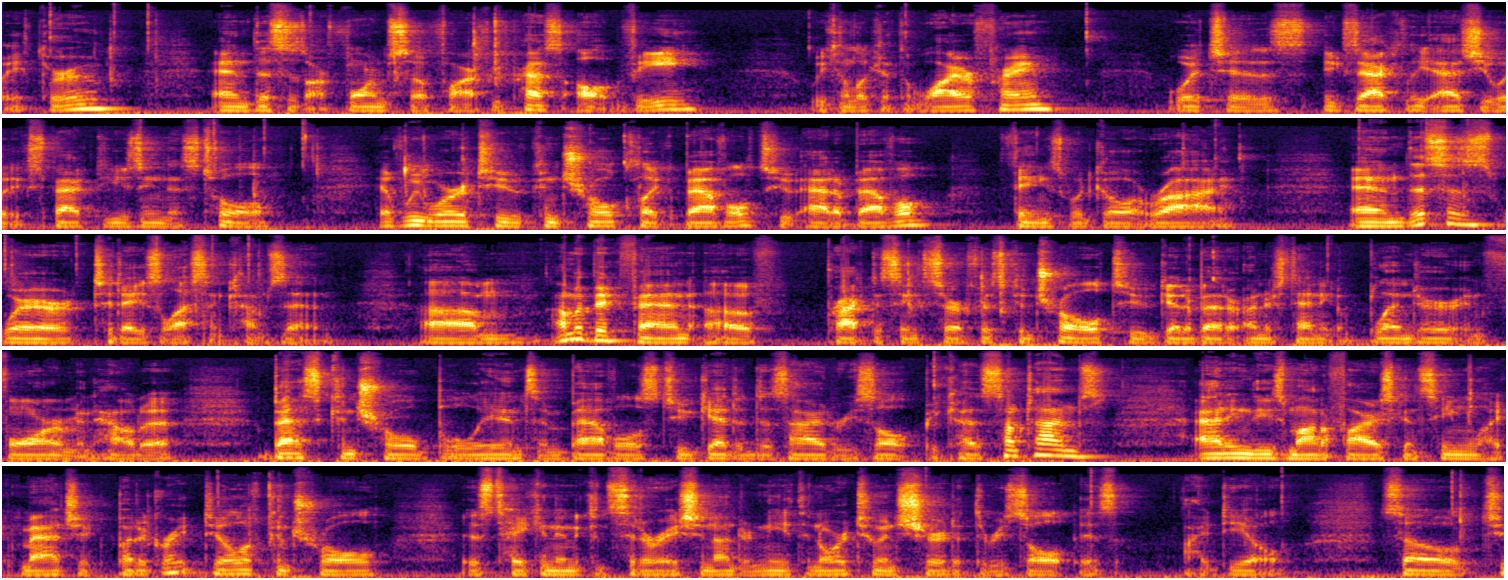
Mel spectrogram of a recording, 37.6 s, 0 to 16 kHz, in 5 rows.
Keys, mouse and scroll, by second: 0.5 shift+middle click, 0.7-1.2 shift+scroll up 3, 1.3-1.7 scroll down 2, 2.3 alt+v, 4.0 click, 4.5 middle click, 5.5-7.0 scroll up 2, 7.0-7.7 scroll up 1, 7.9 scroll up 1, 8.2 middle click, 8.8 shift+scroll down 1, 9.1-9.5 scroll up 2, 9.5 q, 10.4 click, 14.0 scroll down 3, 14.3 middle click, 15.1 scroll down 1, 15.4 middle click, 15.8 scroll down 1, 16.1 middle click, 18.3-19.5 scroll up 1, 19.9 alt+v, 20.9 click, 21.6 middle click, 30.8 alt+Num_Lock, 30.8 alt+middle click, 31.2 alt+v, 34.7 middle click, 36.5 shift+middle click.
